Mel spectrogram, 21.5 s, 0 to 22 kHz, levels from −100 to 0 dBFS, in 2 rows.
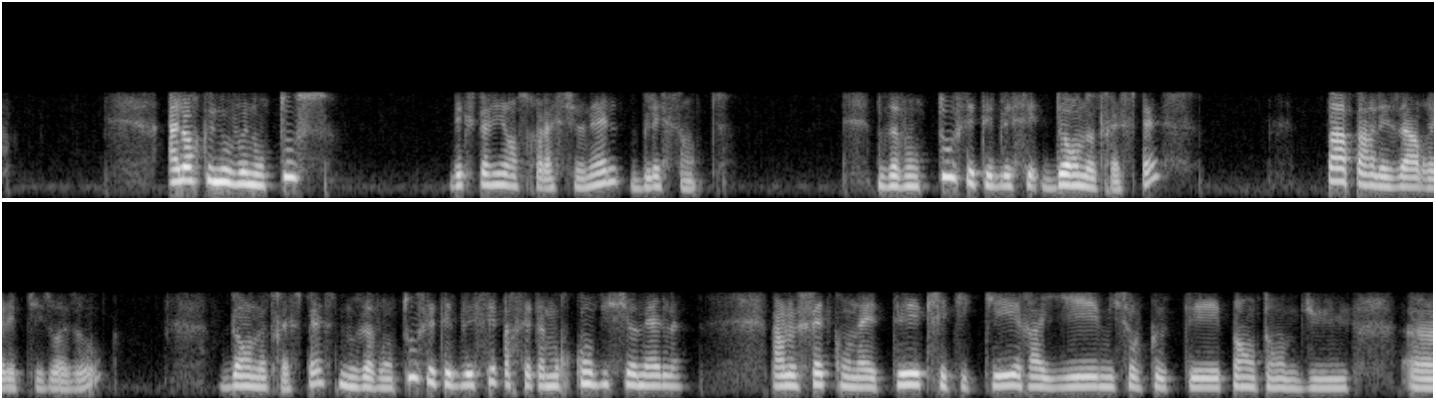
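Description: From start to finish the speech carries G.729 codec damage. Everything is rebuilt from a vocal tract model plus a few pulses, which fits an 8 kbit/s coder. Nothing above 3.8 kHz survives, and the synthetic roughness is plainly audible.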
